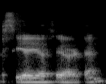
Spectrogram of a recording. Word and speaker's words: CIFAR-10: that is effort and some also do pronounce it cifar10 so if whatever you like you can pronounce like that so it is a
